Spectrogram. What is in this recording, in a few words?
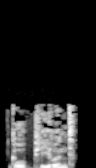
"gruppierend", German; adjectives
